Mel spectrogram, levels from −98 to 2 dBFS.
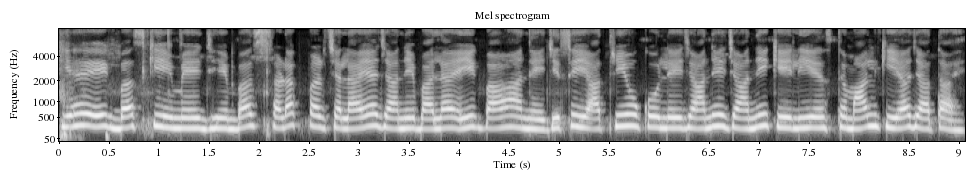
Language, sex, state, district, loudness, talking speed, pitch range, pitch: Hindi, female, Jharkhand, Jamtara, -11 LUFS, 180 wpm, 240-275 Hz, 255 Hz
